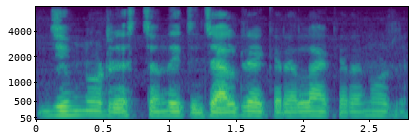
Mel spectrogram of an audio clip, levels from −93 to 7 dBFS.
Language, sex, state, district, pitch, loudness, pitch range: Kannada, male, Karnataka, Dharwad, 110 Hz, -23 LUFS, 105-115 Hz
